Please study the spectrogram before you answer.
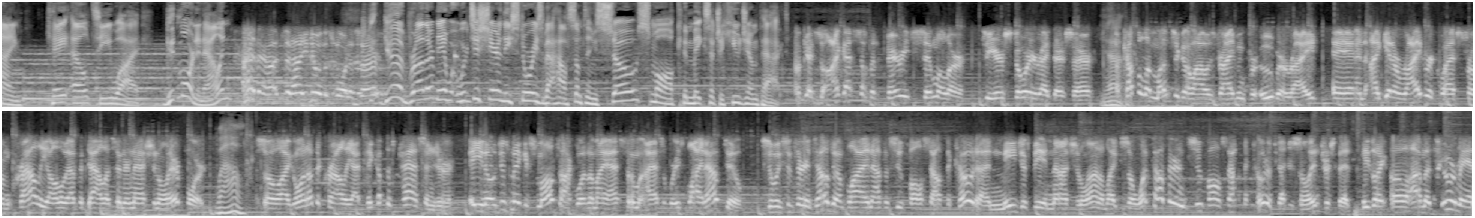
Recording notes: Listeners call in with some fascinating stories. 94.9 KLTY.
